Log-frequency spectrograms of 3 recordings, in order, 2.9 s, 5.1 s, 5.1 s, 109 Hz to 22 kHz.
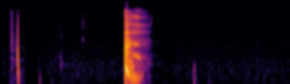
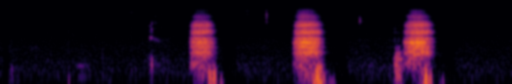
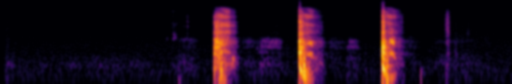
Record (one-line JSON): {"cough_length": "2.9 s", "cough_amplitude": 32767, "cough_signal_mean_std_ratio": 0.15, "exhalation_length": "5.1 s", "exhalation_amplitude": 9630, "exhalation_signal_mean_std_ratio": 0.3, "three_cough_length": "5.1 s", "three_cough_amplitude": 32768, "three_cough_signal_mean_std_ratio": 0.18, "survey_phase": "beta (2021-08-13 to 2022-03-07)", "age": "18-44", "gender": "Female", "wearing_mask": "No", "symptom_new_continuous_cough": true, "symptom_fever_high_temperature": true, "symptom_change_to_sense_of_smell_or_taste": true, "symptom_onset": "2 days", "smoker_status": "Never smoked", "respiratory_condition_asthma": false, "respiratory_condition_other": false, "recruitment_source": "Test and Trace", "submission_delay": "2 days", "covid_test_result": "Positive", "covid_test_method": "RT-qPCR", "covid_ct_value": 18.8, "covid_ct_gene": "ORF1ab gene"}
